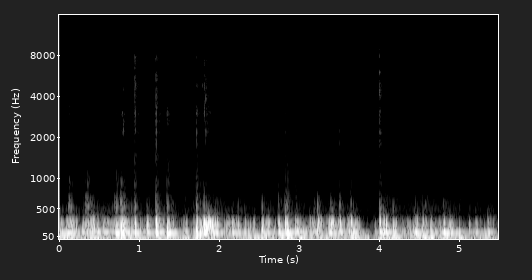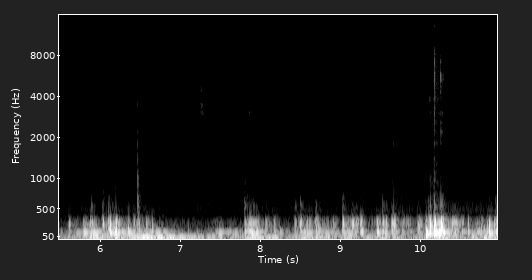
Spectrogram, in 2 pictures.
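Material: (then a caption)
Steel mesh. Long glitter nails on both hands scratch the hollow steel mesh grille of a Blue Yeti microphone. The result is a steady, muffled low rumble with a throbbing hum, dense scraping texture and occasional bright ticks, with a louder burst near the end.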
